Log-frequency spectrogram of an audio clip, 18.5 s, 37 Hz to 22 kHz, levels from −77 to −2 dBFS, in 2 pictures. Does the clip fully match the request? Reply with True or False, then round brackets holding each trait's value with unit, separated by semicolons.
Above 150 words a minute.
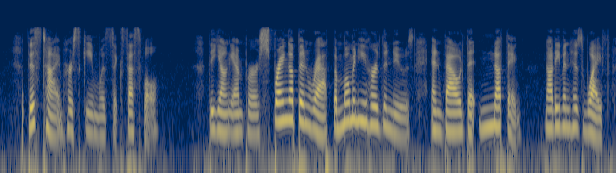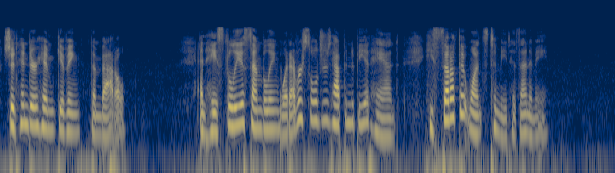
True (170 wpm)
